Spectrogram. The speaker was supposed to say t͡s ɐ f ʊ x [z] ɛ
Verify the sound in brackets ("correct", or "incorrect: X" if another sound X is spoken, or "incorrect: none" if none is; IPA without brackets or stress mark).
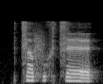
incorrect: t͡s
